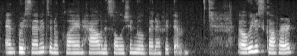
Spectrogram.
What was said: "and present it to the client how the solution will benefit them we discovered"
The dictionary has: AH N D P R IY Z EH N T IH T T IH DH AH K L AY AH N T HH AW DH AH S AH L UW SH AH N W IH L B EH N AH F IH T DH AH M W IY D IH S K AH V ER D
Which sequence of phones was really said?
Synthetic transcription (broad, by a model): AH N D P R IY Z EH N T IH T S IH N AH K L AY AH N HH AW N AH S AH L UW SH AH N W IH L B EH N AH F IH T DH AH M W IY D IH S K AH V ER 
